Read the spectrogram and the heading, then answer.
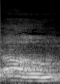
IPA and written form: ˈɑː ˋəʊn (our own)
